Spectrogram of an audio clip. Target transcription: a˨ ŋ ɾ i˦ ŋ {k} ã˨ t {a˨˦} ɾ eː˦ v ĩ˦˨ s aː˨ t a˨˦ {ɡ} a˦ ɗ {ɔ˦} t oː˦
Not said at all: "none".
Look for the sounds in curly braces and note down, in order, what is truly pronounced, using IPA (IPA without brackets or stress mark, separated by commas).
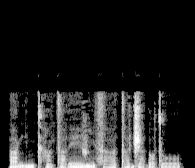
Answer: kʰ, a˨, d͡ʒ, ɔ˦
